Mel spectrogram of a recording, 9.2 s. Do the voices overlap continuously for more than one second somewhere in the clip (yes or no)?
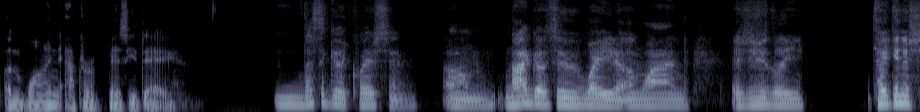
no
